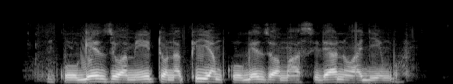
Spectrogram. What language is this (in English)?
Swahili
